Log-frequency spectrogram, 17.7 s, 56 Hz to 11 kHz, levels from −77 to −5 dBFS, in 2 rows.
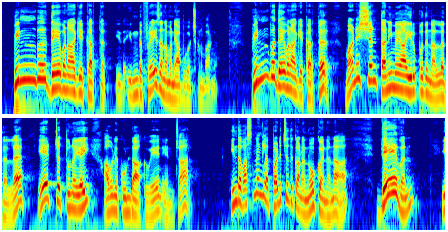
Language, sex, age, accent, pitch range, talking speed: Tamil, male, 30-49, native, 150-245 Hz, 90 wpm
